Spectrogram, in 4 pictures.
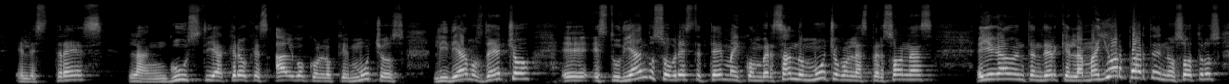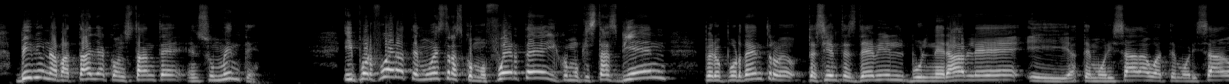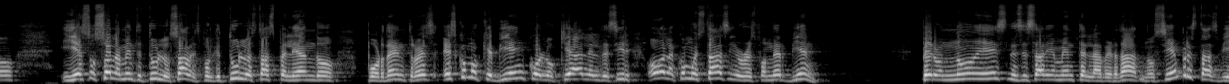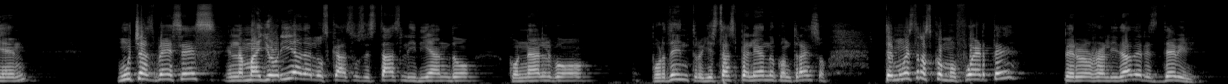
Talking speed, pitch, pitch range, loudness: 160 wpm, 215 Hz, 185-250 Hz, -22 LUFS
